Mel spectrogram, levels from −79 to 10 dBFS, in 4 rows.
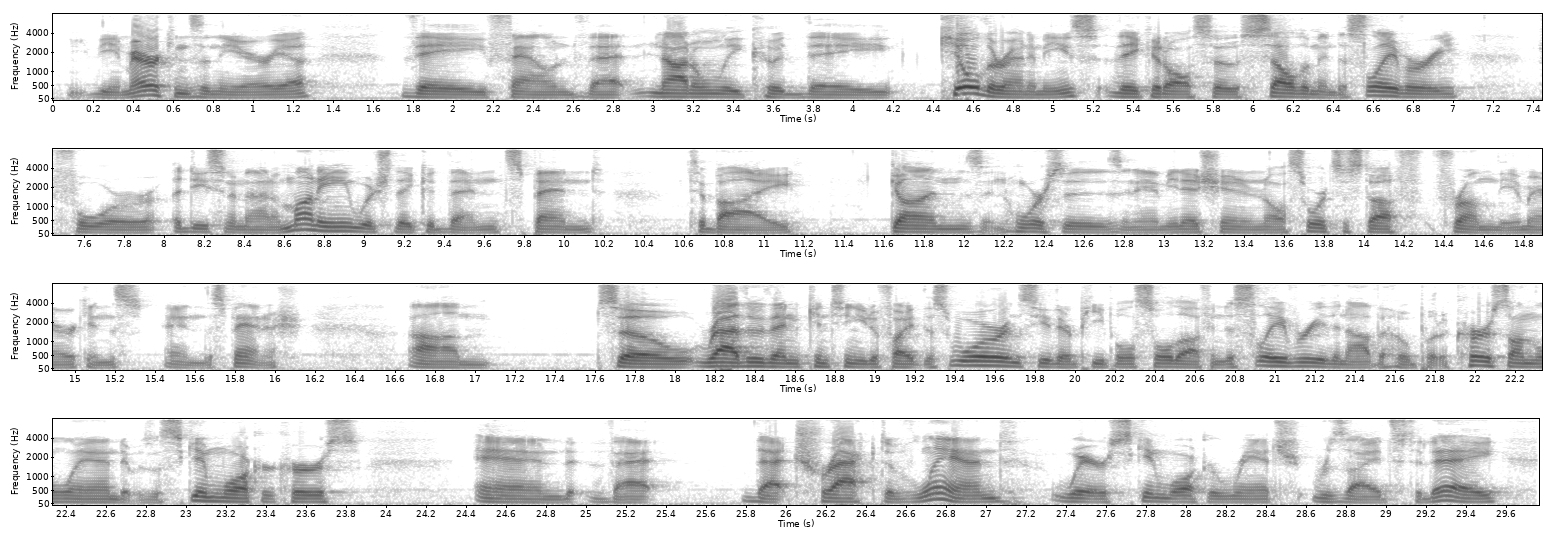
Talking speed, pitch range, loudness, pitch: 185 wpm, 100-115 Hz, -26 LUFS, 105 Hz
